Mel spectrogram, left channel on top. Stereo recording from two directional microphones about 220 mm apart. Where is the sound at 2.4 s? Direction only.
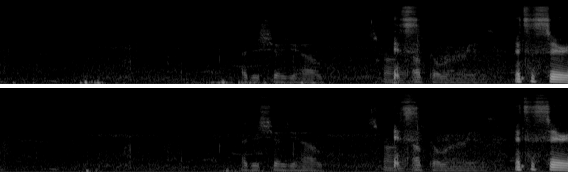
45° right (ahead or behind).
